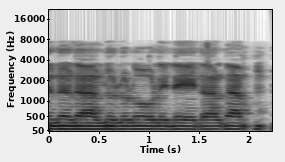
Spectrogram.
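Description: A low, steady chant-like note, a single pitch held without a break, in the manner of a mantra.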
